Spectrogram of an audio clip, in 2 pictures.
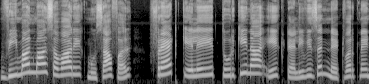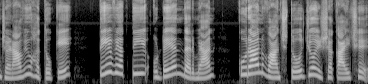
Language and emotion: Gujarati, neutral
